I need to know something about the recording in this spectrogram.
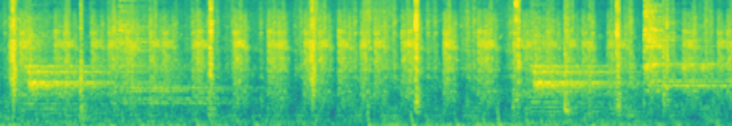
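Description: A short electronic warning tone sounds.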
